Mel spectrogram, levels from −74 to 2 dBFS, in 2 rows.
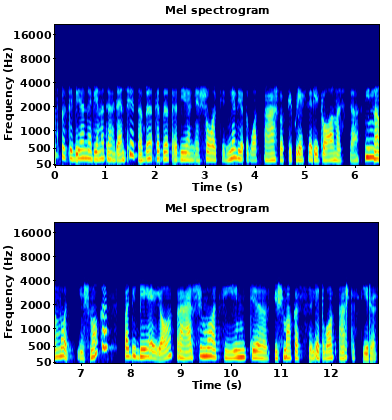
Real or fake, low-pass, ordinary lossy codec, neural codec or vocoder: fake; 3.6 kHz; Opus, 64 kbps; codec, 16 kHz, 1 kbps, FunCodec, trained on Chinese and English, 50 frames a second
